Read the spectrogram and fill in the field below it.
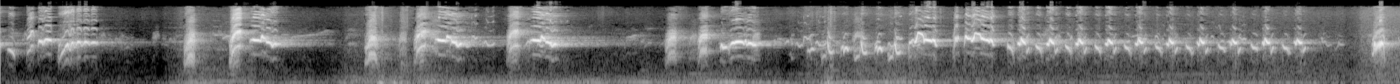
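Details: Energetic sooty-headed bulbul calling for wild companions, a recording used to lure wild birds near: several sharp, bright separate notes, then a rapid, even run of about a dozen chattering notes lasting nearly three seconds.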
